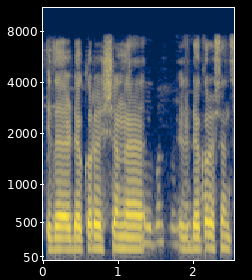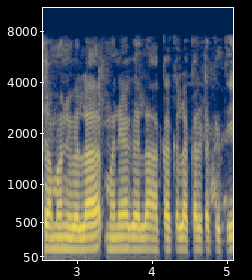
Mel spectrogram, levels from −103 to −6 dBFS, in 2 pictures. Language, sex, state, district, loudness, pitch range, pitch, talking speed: Kannada, male, Karnataka, Dharwad, -15 LUFS, 150-160 Hz, 150 Hz, 155 wpm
